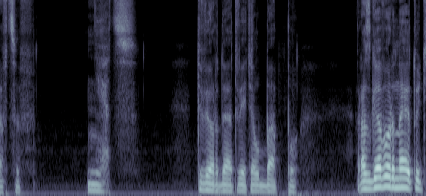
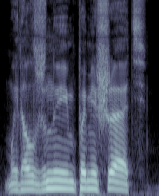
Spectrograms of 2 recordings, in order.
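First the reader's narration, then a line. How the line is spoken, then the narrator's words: Irritated curt remark. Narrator (Russian): бросил раздраженно Додд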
